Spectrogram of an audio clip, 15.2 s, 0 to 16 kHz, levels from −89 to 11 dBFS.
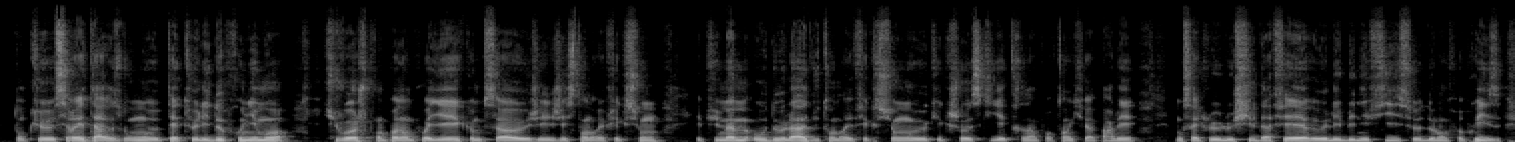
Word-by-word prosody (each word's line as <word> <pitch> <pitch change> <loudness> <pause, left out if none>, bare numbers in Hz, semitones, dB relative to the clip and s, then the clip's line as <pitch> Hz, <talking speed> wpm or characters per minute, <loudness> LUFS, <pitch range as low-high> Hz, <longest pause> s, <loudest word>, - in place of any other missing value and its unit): donc 110 +1 -6
heu, 110 0 +4
c'est 110 +4 -1
vrai, 130 +3 +4
tu 140 - +3
as 110 - +4
raison, 115 +3 0
peut-être 120 0 -1
les 115 +1 +2
2 125 0 +3
1ers 125 0 +2
mois, 145 +5 +3 0.3
tu - - -9
vois, 120 +1 +6
je 125 0 -5
prends 115 -4 -5
pas 115 +2 +2
d'employé, 110 +2 +1
comme 105 -3 -3
ça, 110 +1 +2
heu, 105 -1 +4
j'ai 105 -1 -3
j'ai 105 0 -5
ce 105 - -8
temps 115 -1 -3
de 110 - -3
réflexion 110 +4 -5 0.4
et - - -10
puis 115 - -7
même, 120 +1 +3
au-delà 120 +1 +4
du 110 -4 -5
temps 115 +1 -5
de 105 - -4
réflexion, 110 +3 -5 0.2
heu, 105 -1 +2
quelque 100 -1 -11
chose 110 -1 -2
qui 105 -1 -6
est 105 0 -2
très 110 - -9
important 105 +2 -8
et 105 - -5
qui 105 - -20
va 95 - -3
parler, 115 +4 -4 0.4
donc, 110 - -7
ça - - 0
va 100 - 0
être - - -20
le 105 -1 +2
le 105 +1 0
chiffre 105 0 -4
d'affaires, 120 +3 +4
heu, 105 0 +4
les 100 -1 +1
bénéfices, 110 +2 -4
heu, 100 - -1
de 105 - -4
l'entreprise 105 +2 -3
110 Hz, 240 wpm, -24 LUFS, 105-120 Hz, 0.4 s, vois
